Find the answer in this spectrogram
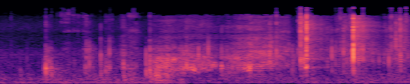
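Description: Kitchen scissors cutting through the plastic film between vacuum-sealed packs of chicken thighs, with the packaging crinkling as it is handled. There are a couple of sharp snips about three seconds in.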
